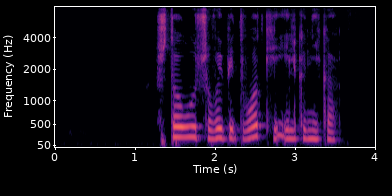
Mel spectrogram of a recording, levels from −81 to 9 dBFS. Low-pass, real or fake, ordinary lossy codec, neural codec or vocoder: none; real; none; none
